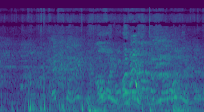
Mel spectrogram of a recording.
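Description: Several children shouting and calling out over one another, loudest in the second half, mixed with a few dull thumps of a soccer ball being kicked on turf.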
